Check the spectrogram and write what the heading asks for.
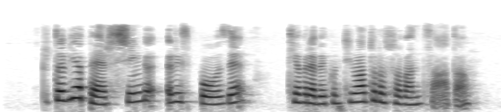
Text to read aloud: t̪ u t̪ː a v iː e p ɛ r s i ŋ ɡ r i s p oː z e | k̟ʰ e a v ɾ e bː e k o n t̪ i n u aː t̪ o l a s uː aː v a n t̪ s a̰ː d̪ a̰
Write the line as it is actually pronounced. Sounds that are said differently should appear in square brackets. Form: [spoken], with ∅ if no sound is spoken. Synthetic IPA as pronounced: t̪ u t̪ː a v iː [a] p ɛ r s i ŋ ɡ r i s p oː z e | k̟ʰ e a v ɾ [ɛ] bː e k o n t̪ i n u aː t̪ o l a s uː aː v a n t̪ s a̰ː [t̪] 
